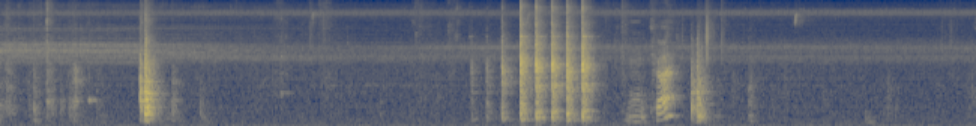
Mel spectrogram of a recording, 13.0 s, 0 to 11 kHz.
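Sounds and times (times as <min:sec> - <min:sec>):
sharp knock of hard object: 0:06.7 - 0:08.0.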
